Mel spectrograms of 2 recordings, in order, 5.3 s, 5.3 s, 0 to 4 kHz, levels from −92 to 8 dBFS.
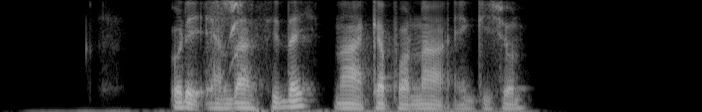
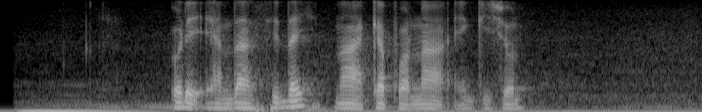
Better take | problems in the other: second | noise reduction (neural mask model Resemble Enhance denoiser)

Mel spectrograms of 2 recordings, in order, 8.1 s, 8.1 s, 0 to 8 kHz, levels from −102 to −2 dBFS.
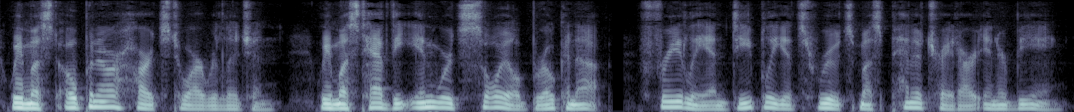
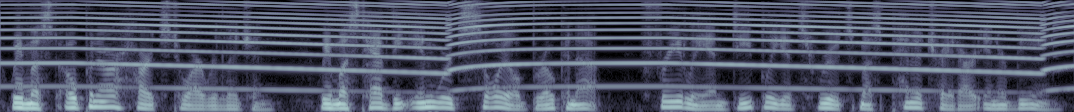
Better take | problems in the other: first | background sound (Siren); 1 dB above the speech

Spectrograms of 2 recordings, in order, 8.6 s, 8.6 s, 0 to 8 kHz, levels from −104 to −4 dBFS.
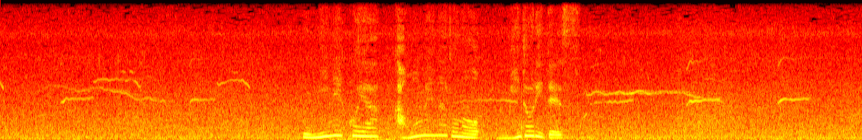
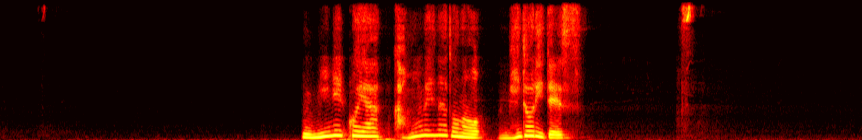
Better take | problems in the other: first | noise reduction (neural mask model DeepFilterNet 3)

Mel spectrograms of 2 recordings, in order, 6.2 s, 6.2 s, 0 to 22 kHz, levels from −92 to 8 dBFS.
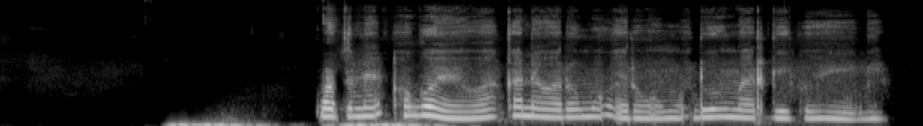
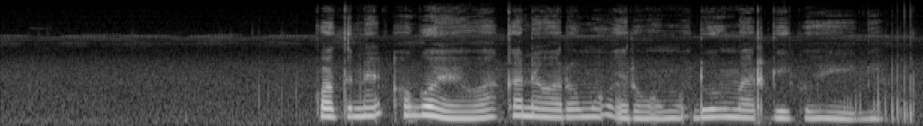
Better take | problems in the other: second | noise reduction (neural mask model Resemble Enhance denoiser)

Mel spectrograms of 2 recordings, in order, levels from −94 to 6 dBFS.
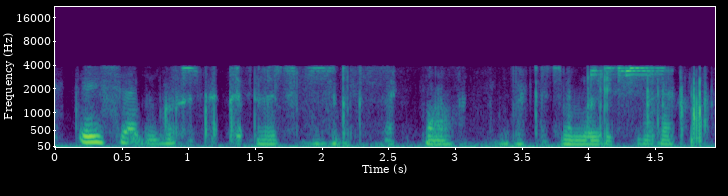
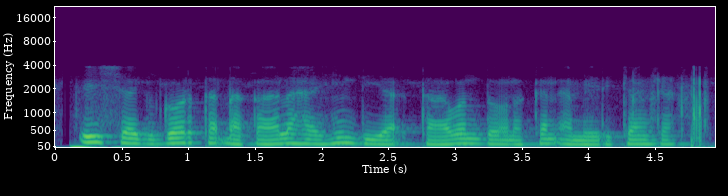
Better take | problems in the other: second | noise reduction (neural diffusion model UNIVERSE++)

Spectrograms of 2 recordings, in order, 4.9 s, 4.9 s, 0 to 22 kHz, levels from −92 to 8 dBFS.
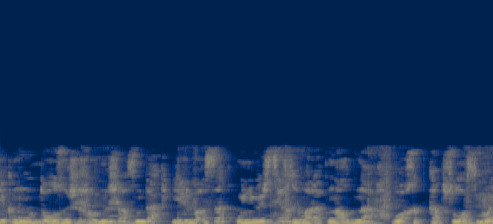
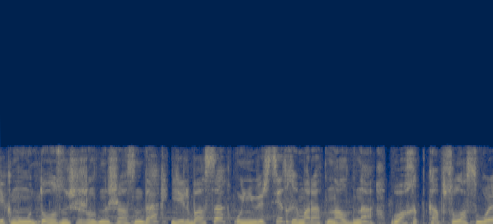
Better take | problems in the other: second | noise reduction (classical method WPE with log-MMSE)

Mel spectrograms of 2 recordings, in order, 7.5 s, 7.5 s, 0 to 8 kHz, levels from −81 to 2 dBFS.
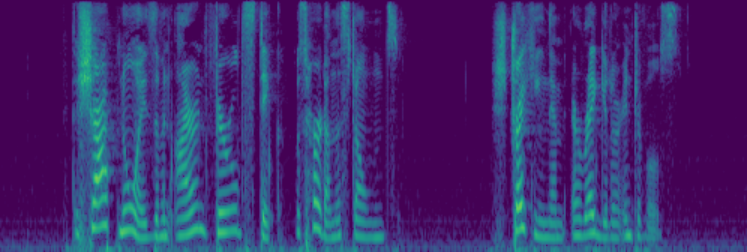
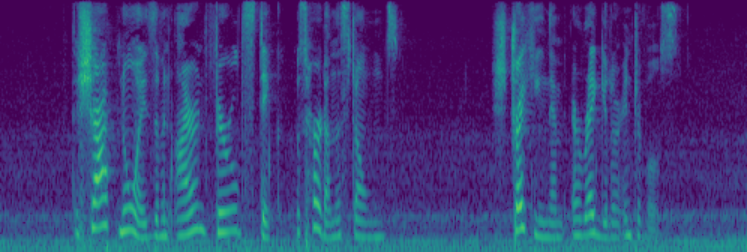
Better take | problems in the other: first | background sound (Idling / Accelerating, revving, vroom / Car); 13 dB below the speech

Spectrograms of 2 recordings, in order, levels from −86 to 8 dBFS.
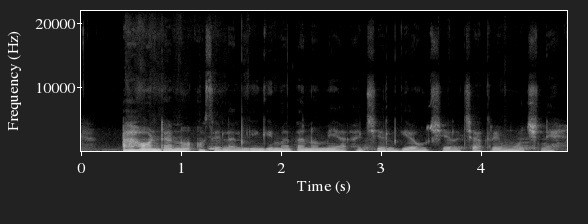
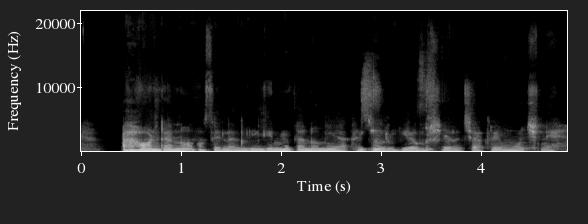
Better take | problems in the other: first | noise reduction (neural mask model Resemble Enhance denoiser)

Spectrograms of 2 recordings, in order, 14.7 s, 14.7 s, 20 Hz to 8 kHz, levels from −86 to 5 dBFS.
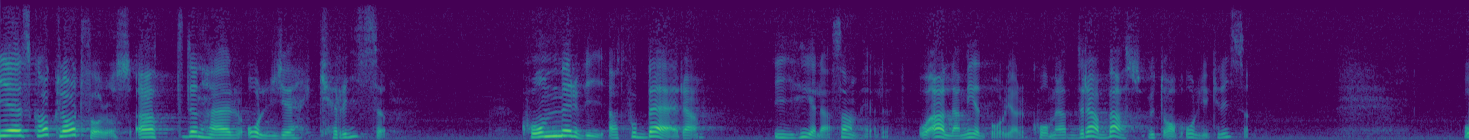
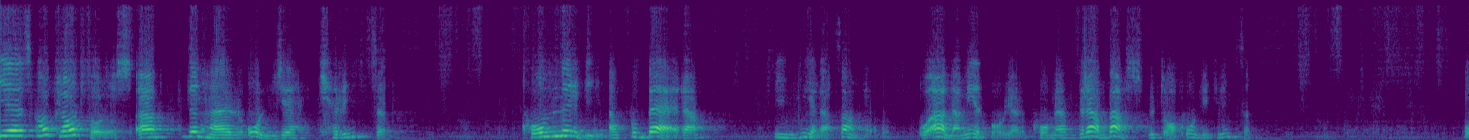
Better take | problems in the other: first | noise reduction (neural separator model SepFormer DNS4)

